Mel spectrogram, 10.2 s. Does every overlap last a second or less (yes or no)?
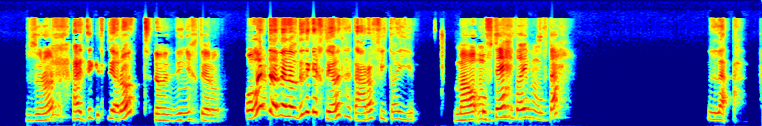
yes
